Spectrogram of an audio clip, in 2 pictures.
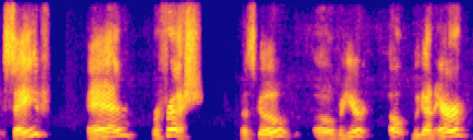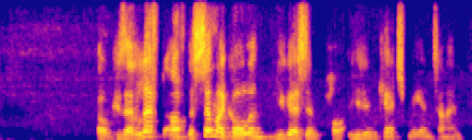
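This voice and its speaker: A man's voice: high-pitched, darkish tone, breathy edge, dry recording, dull audio. A man from Hawaii giving a conference talk, thinking aloud and chatting as he runs a live coding demo. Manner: chatty, thinks aloud while clicking and typing. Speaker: conference speaker.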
